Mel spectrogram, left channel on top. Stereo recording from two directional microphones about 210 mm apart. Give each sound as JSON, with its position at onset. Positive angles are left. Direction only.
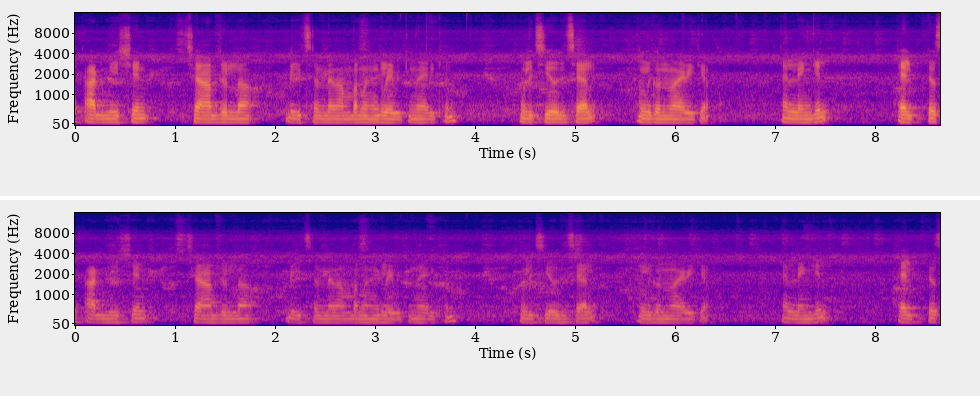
{"t": 0.1, "sound": "speech", "side_deg": 30}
